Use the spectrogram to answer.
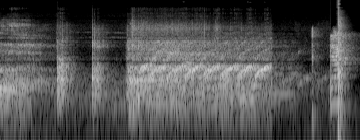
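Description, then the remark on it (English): Several alarms blare at once, their warbling electronic tones overlapping in a loud, steady wash for a couple of seconds, framed by short sharp bursts of noise before and after. “It's just all the alarms go off.”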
